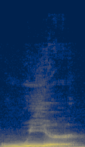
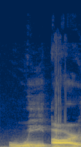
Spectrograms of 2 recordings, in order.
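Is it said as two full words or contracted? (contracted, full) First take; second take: contracted; full. First: The words merge into one short syllable. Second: Two separate words are said in full.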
